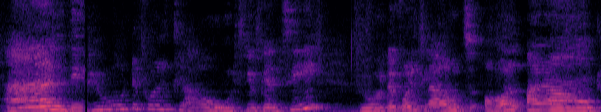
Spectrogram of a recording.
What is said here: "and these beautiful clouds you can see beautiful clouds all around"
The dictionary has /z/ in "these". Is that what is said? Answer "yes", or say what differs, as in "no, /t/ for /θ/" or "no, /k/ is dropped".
no, /z/ is dropped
